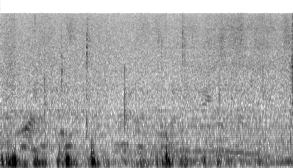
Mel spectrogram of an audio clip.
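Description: A steady buzz lasting about a second in the second half, among short scattered bits of voice.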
